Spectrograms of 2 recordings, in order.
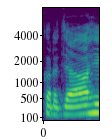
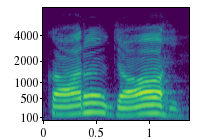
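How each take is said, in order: First: The two words run together as one. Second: The two words are kept separate. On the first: The speaker calls it wrong. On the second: The speaker calls it right.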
